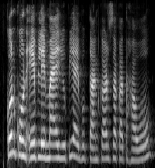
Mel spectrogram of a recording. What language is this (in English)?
Chhattisgarhi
